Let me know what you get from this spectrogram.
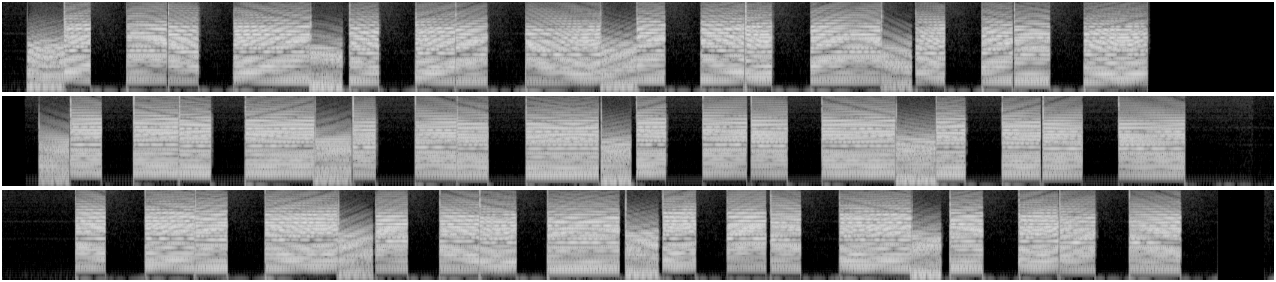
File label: Polysix Chord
